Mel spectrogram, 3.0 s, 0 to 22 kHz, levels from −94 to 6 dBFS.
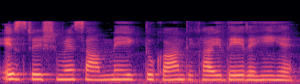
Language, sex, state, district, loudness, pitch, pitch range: Hindi, female, Jharkhand, Ranchi, -16 LUFS, 215 Hz, 205-225 Hz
